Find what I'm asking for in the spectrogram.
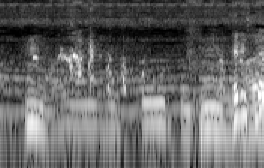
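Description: A chicken clucks and squawks close by in a quick, uneven run of calls that fills the whole stretch.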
